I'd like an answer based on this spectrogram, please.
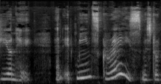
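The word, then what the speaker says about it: Unhei: turned to Joey she nodded slowly yes it's pronounced yunhi and it means Grace Mr Kim added Joey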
